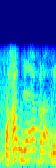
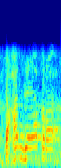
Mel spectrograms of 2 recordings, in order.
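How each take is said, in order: The two takes are said the same way.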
